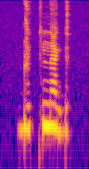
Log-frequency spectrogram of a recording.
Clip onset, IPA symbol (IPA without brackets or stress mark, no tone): ɖ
